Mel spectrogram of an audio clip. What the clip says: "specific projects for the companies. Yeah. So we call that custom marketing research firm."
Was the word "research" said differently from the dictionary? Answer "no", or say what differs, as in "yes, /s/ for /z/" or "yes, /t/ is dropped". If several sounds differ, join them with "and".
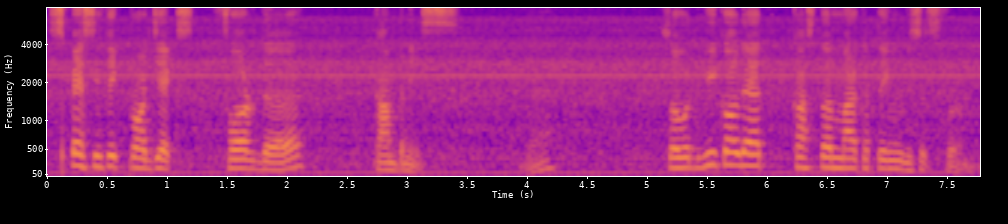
yes, /s/ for /tʃ/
